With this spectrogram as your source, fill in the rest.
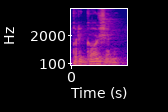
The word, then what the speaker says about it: Prigozhin: Prigozhin. That's how I would say it.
